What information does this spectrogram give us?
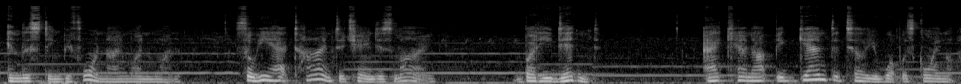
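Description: An older woman reading her own faith memoir aloud, slowly and deliberately, pausing to gloss the names in scripture. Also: low-pitched, rough recording. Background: background music.

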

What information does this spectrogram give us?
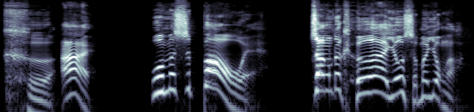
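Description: A man's voice: very high voice, huge pitch swings, a little slow, bright, forceful tone, dry recording, studio quality, full character voice. A man playing a boastful, irritable rich leopard boss in a children's audio drama, brusque and dismissive. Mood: grumbling.

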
